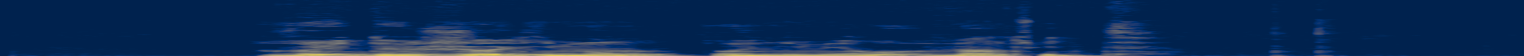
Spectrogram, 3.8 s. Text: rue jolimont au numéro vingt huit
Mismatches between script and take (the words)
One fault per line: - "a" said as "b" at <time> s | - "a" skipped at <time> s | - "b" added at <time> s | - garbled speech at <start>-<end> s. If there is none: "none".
- "de" added at 0.9 s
